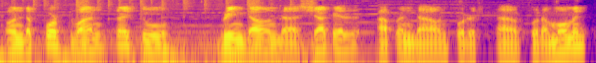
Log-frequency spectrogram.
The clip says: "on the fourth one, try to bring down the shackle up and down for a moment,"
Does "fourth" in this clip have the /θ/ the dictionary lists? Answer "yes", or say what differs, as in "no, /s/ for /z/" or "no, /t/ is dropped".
no, /t/ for /θ/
